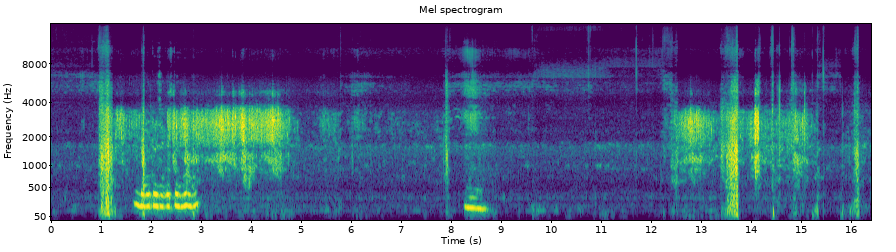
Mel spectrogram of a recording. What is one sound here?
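Water splashes and bubbles in short bursts.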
